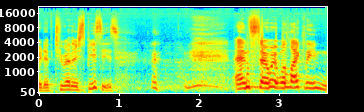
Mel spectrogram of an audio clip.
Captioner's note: laughter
